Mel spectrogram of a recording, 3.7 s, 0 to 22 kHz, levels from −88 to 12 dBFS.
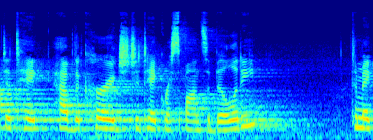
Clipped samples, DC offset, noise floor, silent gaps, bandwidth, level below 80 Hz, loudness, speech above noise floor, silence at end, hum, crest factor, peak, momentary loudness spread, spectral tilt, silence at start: under 0.1%; under 0.1%; -52 dBFS; none; 16 kHz; -56 dBFS; -27 LUFS; 25 dB; 0 s; none; 16 dB; -12 dBFS; 10 LU; -3 dB/octave; 0 s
